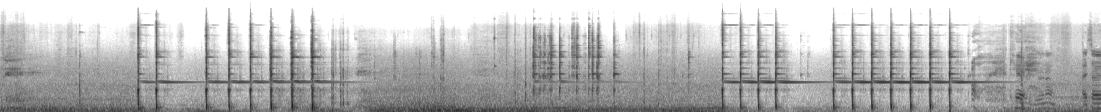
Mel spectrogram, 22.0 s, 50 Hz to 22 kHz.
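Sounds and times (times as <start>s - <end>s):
hammer striking metal socket ringing: 2.8s - 7.1s, 14.4s - 19.4s.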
